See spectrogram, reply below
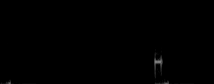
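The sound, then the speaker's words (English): Two short electronic keypad beeps from a radio being switched to another frequency, about a second and a half apart, faint against a steady low electrical hum, with no one talking. “I gotta dial up. My other side of my radio is on the wrong frequency. I gotta go switch that.”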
